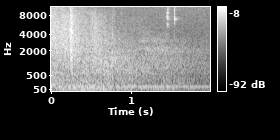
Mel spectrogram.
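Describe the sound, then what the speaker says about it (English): Heavy bombs, including 2,000-pound bombs, detonating in the Desert Storm campaign of the military simulation game Command: Modern Operations, a dull low rumbling blast with a muffled thud early on, steady and fairly loud, no voices. "More bombs away."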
